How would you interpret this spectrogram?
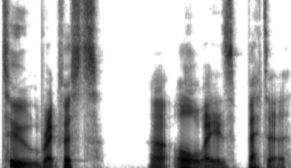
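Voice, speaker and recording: A man reading a children's fable aloud in a slow, expressive storytelling manner. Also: sits low, no room sound, clean studio sound.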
